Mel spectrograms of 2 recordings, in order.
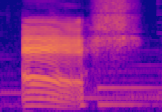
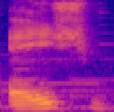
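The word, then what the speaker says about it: X Æ A-12: I still can't believe that motley assortment of a key smash is pronounced Ash. I think technically it's Aish, but it Aish? More commonly referred to as Ash.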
